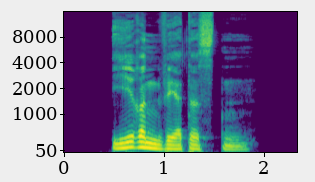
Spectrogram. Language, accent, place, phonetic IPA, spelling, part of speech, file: German, Germany, Berlin, [ˈeːʁənˌveːɐ̯təstn̩], ehrenwertesten, adjective, De-ehrenwertesten.ogg
- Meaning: 1. superlative degree of ehrenwert 2. inflection of ehrenwert: strong genitive masculine/neuter singular superlative degree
